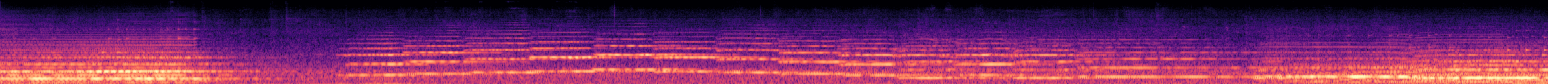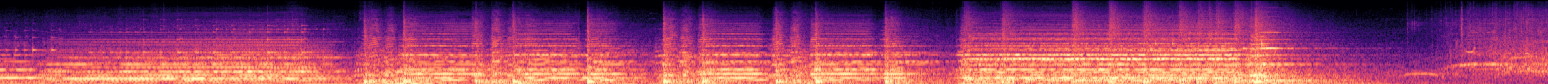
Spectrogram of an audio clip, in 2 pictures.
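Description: High school concert band of woodwinds, brass and percussion playing: a held chord, then a quieter passage of moving melodic lines that builds up. About two-thirds of the way in, drum and cymbal hits come in, and the piece ends on a loud full chord shortly before the end.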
